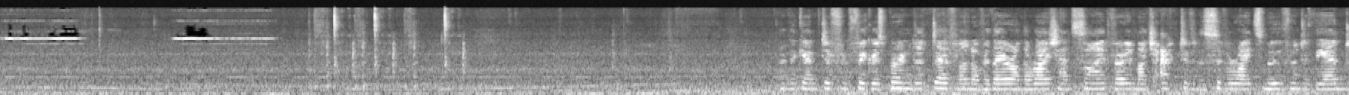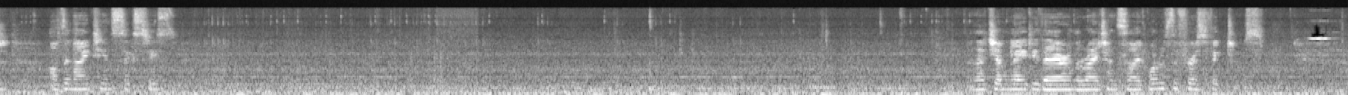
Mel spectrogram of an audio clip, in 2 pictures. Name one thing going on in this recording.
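A bus engine hums and drones as the bus drives along.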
